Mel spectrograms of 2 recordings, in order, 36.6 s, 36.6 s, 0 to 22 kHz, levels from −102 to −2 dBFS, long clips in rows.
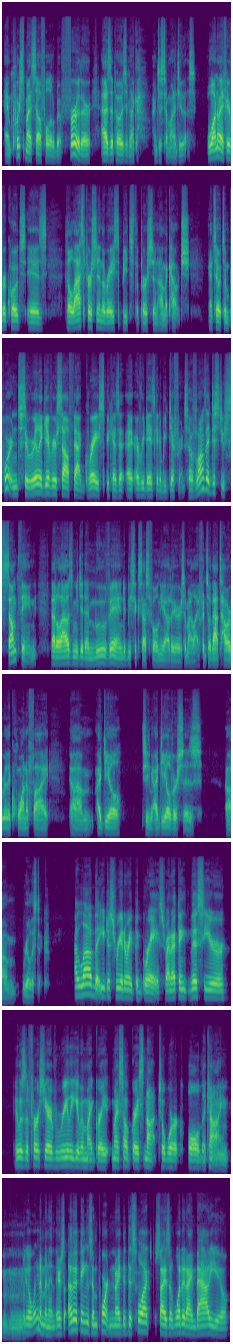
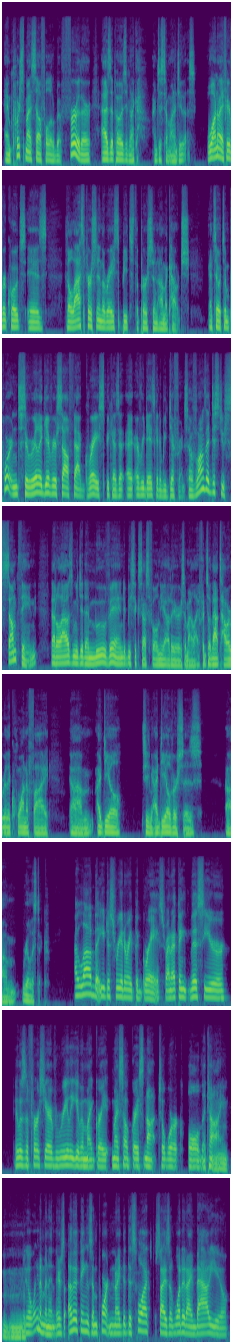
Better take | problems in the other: second | thin; very; fading below 400 Hz

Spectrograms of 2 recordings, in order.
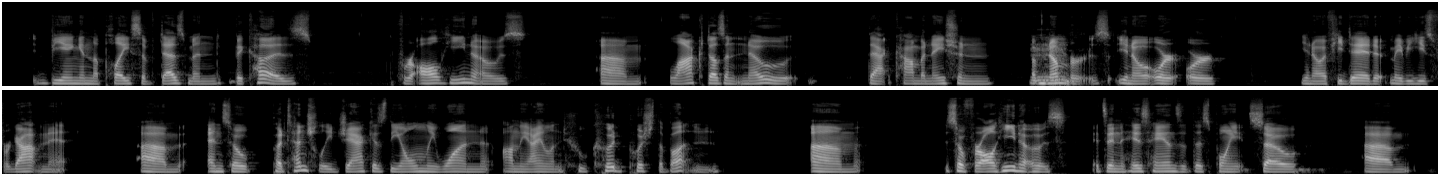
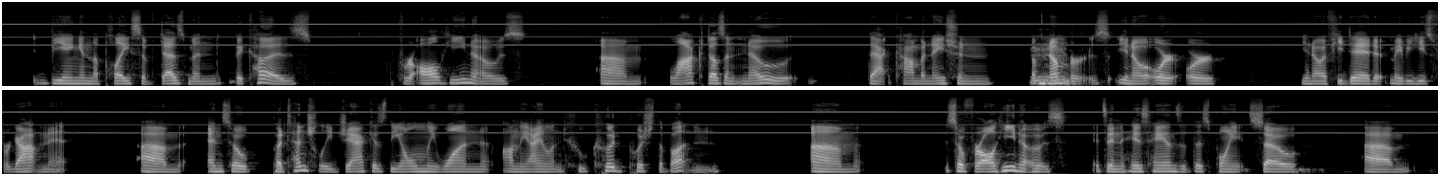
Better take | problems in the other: first | high-pitched whine; noticeable; throughout; 7.5 kHz, 10 dB below the speech

